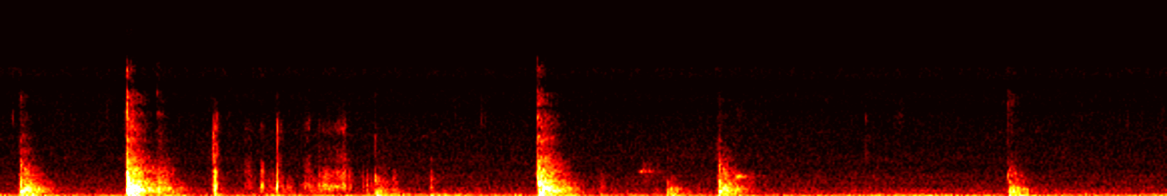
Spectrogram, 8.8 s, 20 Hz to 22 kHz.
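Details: Patio sunroom around 3:50 pm in full sun: sharp, irregular pops and ticks a few seconds apart in a quiet room as the rivets expand and contract; it happens only in direct sun.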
